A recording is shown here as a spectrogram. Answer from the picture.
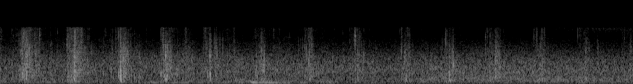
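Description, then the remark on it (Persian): Footsteps of soldiers marching in step on command, left, right, in a steady, regular rhythm, a series of crisp thuds about half a second apart, continuing throughout with no talking. “سرباز ها عقب دل قدم رو یک دو چپ راست.”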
